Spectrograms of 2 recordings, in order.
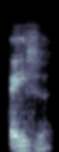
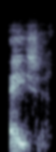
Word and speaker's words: A'ja: can't say it hey y'all can't pronounce a apostrophe j.a asia and then listen to how they react when they find out it's pronounced asia yeah i made it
